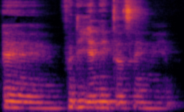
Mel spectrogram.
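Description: Mom talking in an interview, hesitant, lots of ums, roomy echo, sounds a bit far from the mic. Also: female voice, fairly low pitch, flat delivery, a little mellow, a little hiss or hum. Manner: hesitant, with fillers. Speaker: interview guest, a mother. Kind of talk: casual interview talk.

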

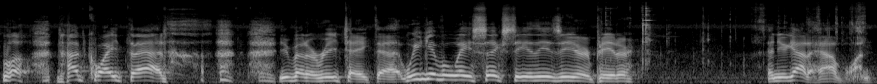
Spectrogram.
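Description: A man's voice: fairly high pitch, big pitch swings, unhurried, long pauses. A man hosting a casual podcast interview. He laughs easily and teases his guest. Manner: laughs easily, teasing and friendly. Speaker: podcast host.

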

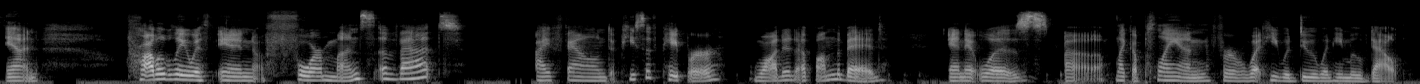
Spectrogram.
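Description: A woman's voice: on the low side, slow, creaky. A woman in her thirties sharing a personal testimony in casual chat, emotional, laughing often and filling with "like". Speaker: guest.

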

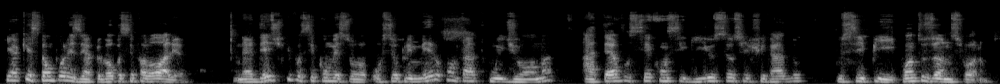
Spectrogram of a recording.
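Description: A man with a very raspy, breathy voice hosts a casual interview. He asks questions and agrees with his guest at a middle pitch. His talk is relaxed and conversational. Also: fairly quick. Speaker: interview host.

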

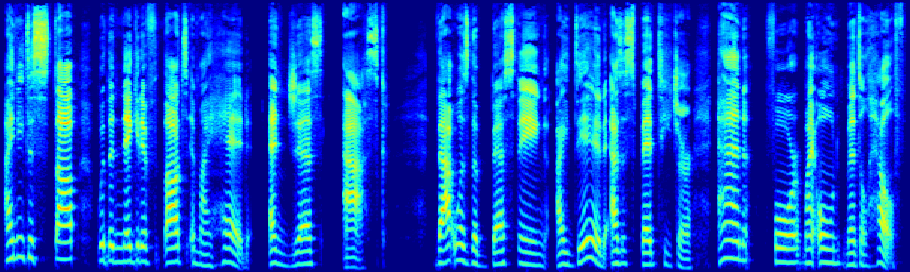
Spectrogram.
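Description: Still congested and lower-voiced from the flu she's recovering from, this teacher talks slowly with lively intonation on her solo podcast, offering listeners friendly encouragement about special education.

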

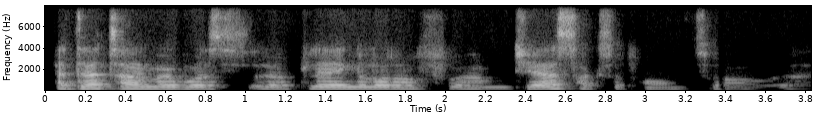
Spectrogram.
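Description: A man's voice: fairly high pitch, level tone, normal speed, darkish tone, highs cut off. A man who grew up in the Netherlands, answering interview questions about his work in a casual, thoughtful way with frequent fillers and restarts. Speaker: recording engineer guest.

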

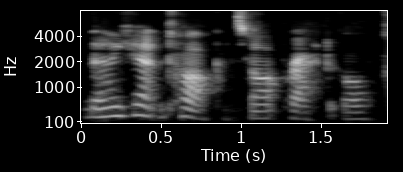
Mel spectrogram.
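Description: A woman's voice: mid-range voice, moderate pace, pushed and bright, breathy edge, no echo, poor audio. A woman voicing a practical, matter-of-fact adventurer in a tabletop fantasy game.

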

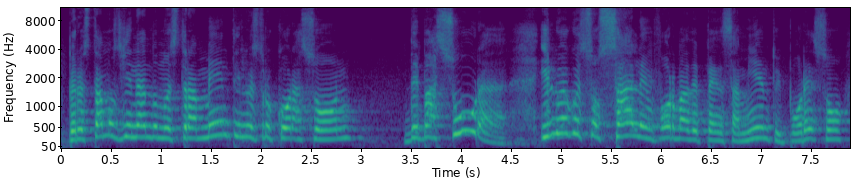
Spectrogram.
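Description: An earnest preacher delivers a sermon in a mid-pitched voice. The delivery is exhorting, sometimes rushing ahead and sometimes slowing down to stress a point. Short prayers and bits of dialogue are acted out along the way. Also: expressive. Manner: earnest, exhorting, speeds up and slows down for emphasis.

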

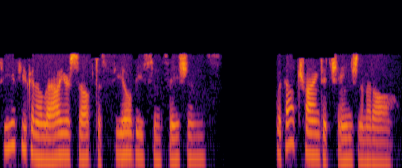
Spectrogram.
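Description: A man guiding a breathing meditation in a calm, gentle, meditative tone, on a thin band-limited recording. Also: fairly high pitch, moderate pace, gravelly. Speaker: meditation guide. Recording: tinny band-limited audio with hiss.

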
